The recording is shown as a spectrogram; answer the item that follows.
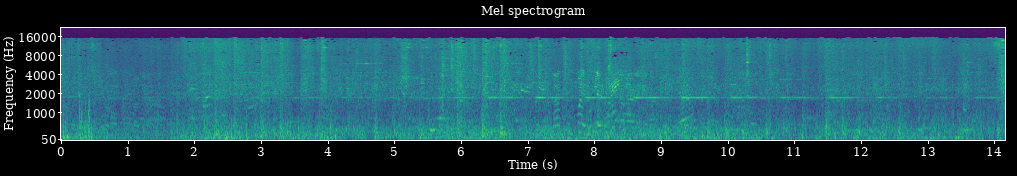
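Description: Open-air passenger train car rolling along the track: a steady rumble with the clatter of wheels over the rails. A thin, steady high tone joins for several seconds in the middle.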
